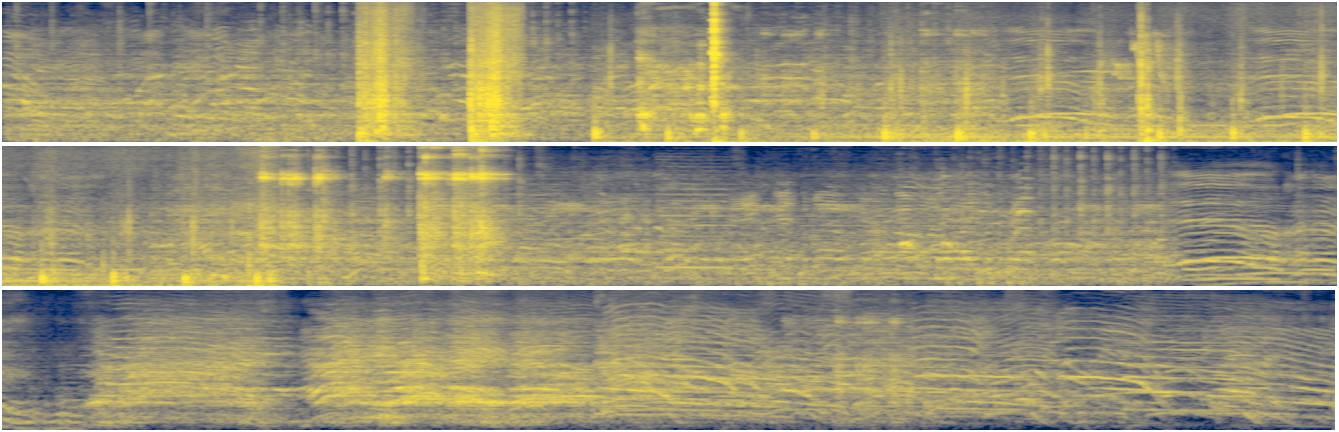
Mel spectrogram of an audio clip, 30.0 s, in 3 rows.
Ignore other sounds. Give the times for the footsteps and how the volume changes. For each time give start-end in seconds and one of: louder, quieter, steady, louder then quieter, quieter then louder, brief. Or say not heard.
2.6-12.1 quieter.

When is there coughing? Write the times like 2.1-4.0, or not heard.
4.8-5.7.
